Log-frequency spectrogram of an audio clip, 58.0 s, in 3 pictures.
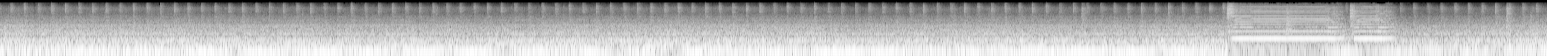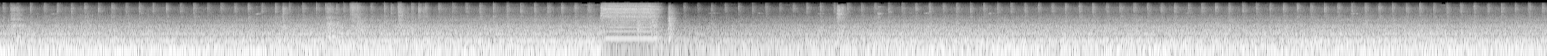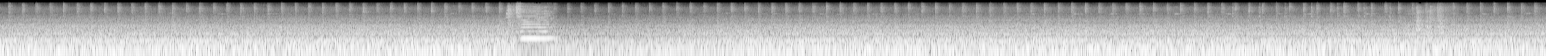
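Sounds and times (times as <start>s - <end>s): train rumble and hum: 0.0s - 58.0s
train horn toot: 15.3s - 17.6s, 26.8s - 27.8s, 45.0s - 45.8s.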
